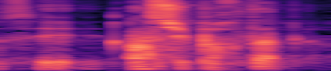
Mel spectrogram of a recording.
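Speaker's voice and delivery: hushed, breathy fake dread; a playful whispered shudder; mock whisper. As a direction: drop to a whisper as if it's too awful to say. Mock dire warning ends in whisper.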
